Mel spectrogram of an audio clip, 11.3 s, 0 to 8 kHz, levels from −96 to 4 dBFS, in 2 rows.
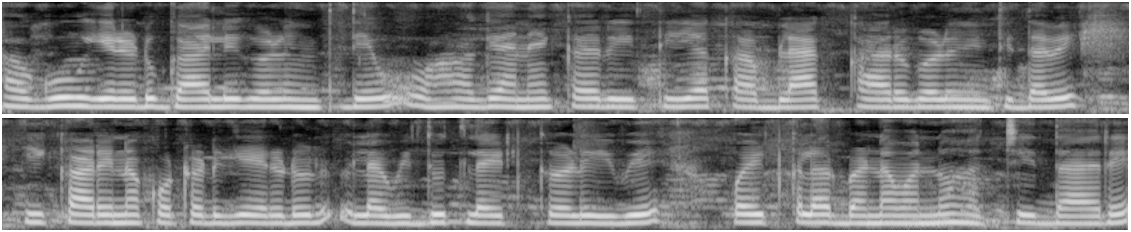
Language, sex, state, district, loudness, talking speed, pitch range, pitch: Kannada, male, Karnataka, Dharwad, -15 LUFS, 120 wpm, 200-215 Hz, 210 Hz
